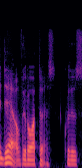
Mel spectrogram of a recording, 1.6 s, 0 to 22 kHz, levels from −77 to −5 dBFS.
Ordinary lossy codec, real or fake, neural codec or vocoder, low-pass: Opus, 64 kbps; fake; codec, 16 kHz in and 24 kHz out, 0.6 kbps, FocalCodec, streaming, 4096 codes; 10.8 kHz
